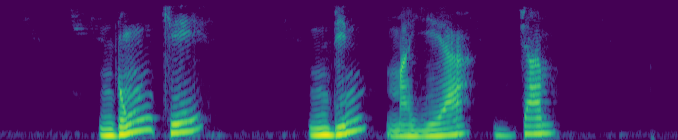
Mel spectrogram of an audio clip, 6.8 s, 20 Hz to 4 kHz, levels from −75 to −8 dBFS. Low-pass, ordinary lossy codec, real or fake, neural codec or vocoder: 3.6 kHz; MP3, 32 kbps; real; none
